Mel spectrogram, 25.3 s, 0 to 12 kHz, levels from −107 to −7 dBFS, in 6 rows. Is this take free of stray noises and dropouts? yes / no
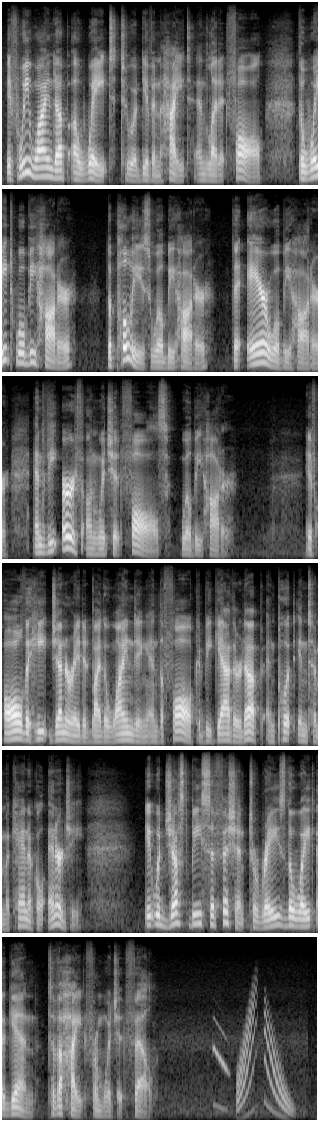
no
